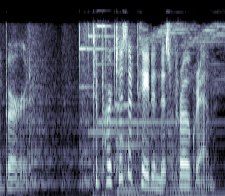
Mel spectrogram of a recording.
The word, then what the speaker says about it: Byrd: And of course, like I said, if you are listening or watching me, you can go to Bird on any social media platform. And I should spell that out cuz if you're not watching me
